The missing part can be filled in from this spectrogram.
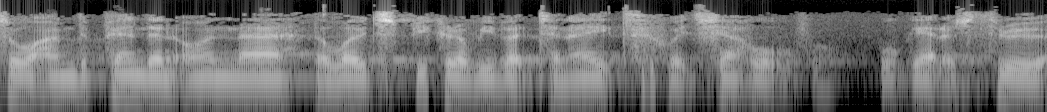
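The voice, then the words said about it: Voice strained, not its usual timbre. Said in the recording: “My voice is not its usual timbre.”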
